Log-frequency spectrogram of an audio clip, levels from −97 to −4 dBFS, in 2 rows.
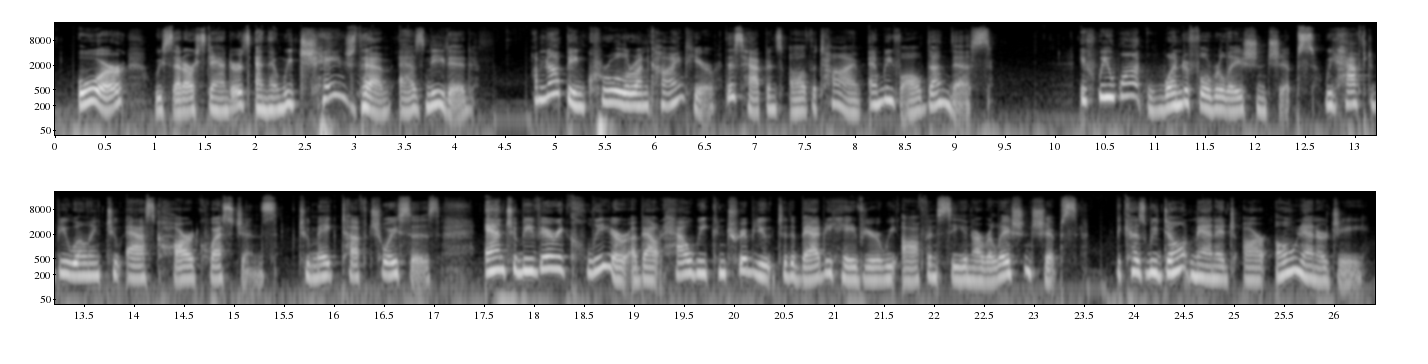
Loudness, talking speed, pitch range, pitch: -28 LUFS, 165 wpm, 160-225 Hz, 195 Hz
